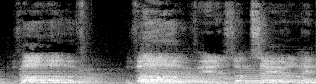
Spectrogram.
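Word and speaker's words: Vauv: Vav is the name of our new magic powder, spelt V-A-U-V, pronounced Vav.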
